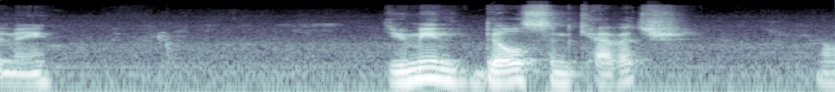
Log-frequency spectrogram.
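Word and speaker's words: Sienkiewicz: minneapolis as time earlier and i mentioned bill cinque wicks and they all kind of looked at me do you mean bill cinkevich i'm like oh is that how you pronounce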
